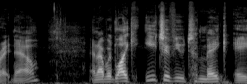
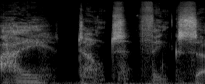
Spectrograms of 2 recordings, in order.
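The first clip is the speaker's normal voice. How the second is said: very slow, drawn-out whisper; 8 semitones lower, 6 dB quieter than usual. Narrating a scene to players as a mysterious voice speaks; whispering voice. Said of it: "there's a whispering voice that comes to your ears".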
